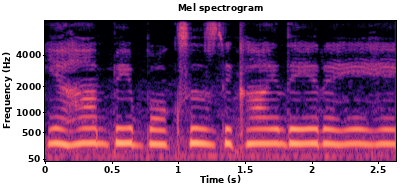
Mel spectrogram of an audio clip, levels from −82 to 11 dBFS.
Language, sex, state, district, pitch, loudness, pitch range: Hindi, female, Maharashtra, Washim, 285 Hz, -12 LUFS, 280-290 Hz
